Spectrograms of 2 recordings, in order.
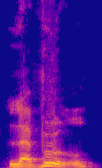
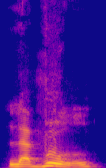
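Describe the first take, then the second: First: The second syllable is stressed with a full vowel. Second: The second syllable is stressed with a full vowel.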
